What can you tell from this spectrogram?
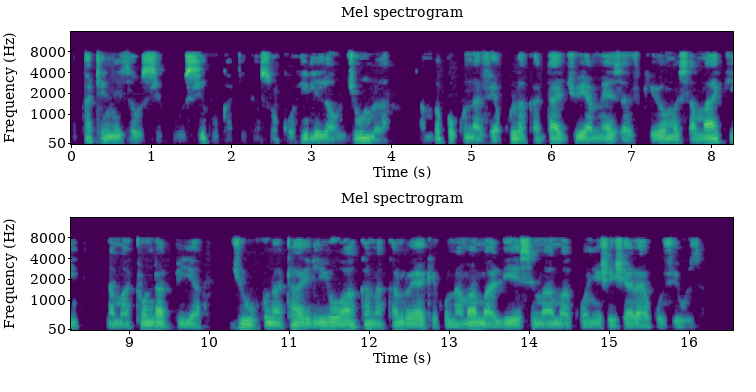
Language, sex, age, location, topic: Swahili, male, 25-35, Mombasa, agriculture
